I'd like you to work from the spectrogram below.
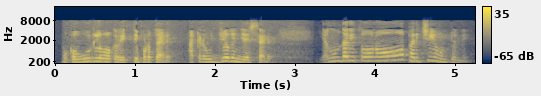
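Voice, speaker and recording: Older male religious speaker, high voice, animated storyteller, dull lo-fi recording. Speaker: spiritual discourse speaker. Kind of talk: Telugu religious discourse.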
